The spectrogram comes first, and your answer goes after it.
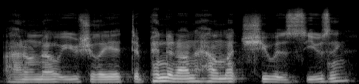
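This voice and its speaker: A troubled young man, voiced by a male actor at a drama table read, speaks with a childlike plainness. He stammers and halts as he recounts painful memories, at a middling male pitch. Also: fairly even intonation, moderate pace, close to an everyday voice. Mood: haltingly confessional.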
